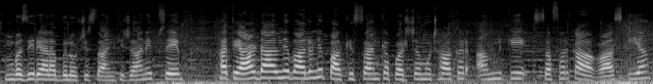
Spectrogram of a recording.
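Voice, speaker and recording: A Pakistani woman anchors a news bulletin in a fairly high voice. She reads scripted items in the manner of a television newsreader, with music faintly playing underneath. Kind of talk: scripted news bulletin reading with reporter handovers.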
